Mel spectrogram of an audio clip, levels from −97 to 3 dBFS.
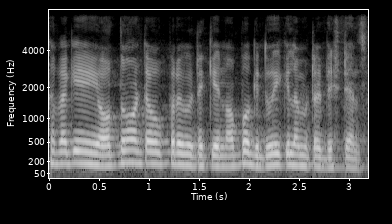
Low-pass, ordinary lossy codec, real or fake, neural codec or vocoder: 7.2 kHz; none; fake; codec, 44.1 kHz, 7.8 kbps, Pupu-Codec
